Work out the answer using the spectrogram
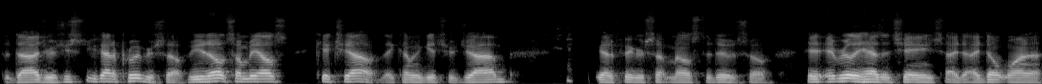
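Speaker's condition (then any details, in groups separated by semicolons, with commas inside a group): Parkinson's disease; bowling as activities to help with Parkinson's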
